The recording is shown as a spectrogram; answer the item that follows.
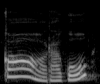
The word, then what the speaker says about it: ก็: 꺼라고 이성으로 길게 발음을 해주시면 되겠습니다.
